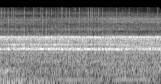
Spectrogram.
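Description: Steady high-pitched whine of a jet engine, held level with no change in pitch.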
